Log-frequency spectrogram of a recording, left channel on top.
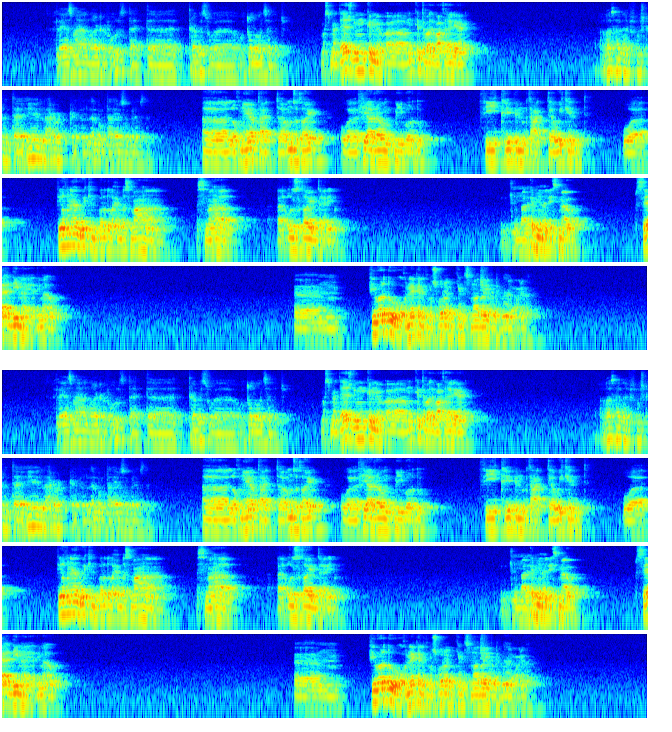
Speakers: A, on the right (about 70°); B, on the left (about 80°).
A: اللي هي اسمها نايجرا فولز بتاعت آه، ترافيس و... و 21 سافيج
B: ما سمعتهاش دي ممكن نبقى ممكن تبقى تبعتها لي يعني
A: خلاص عادي مفيش مشكلة انت ايه اللي عجبك في الألبوم بتاع هيرز اند فيلنز ده
B: آه الأغنية بتاعت اون ذا تايم وفي اراوند مي برضو في كريبين بتاعت ويكند و في أغنية الويكند برضو بحب اسمعها اسمها اول ذا تايم تقريبا مش
A: دي
B: متأكد
A: انهي
B: من الاسم
A: ألبوم دي
B: أوي بس هي قديمة هي قديمة أوي آم، في برضو أغنية كانت مشهورة
A: م-
B: الويكند اسمها داي
A: مش فاكر
B: فور يو
A: بقى
B: لو
A: كلها
B: عارفها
